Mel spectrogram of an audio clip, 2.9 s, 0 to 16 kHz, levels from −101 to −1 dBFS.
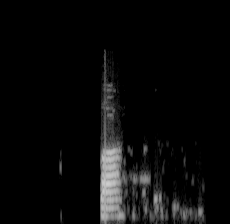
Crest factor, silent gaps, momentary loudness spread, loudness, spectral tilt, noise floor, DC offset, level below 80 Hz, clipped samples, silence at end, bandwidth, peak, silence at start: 24 dB; none; 25 LU; -27 LUFS; -9.5 dB/octave; -59 dBFS; under 0.1%; -72 dBFS; under 0.1%; 0.9 s; 6.4 kHz; -10 dBFS; 1.25 s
